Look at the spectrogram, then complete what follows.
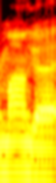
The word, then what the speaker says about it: manga: station and guys in the manga or manga as I now know I'm supposed to pronounce this there's actually a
